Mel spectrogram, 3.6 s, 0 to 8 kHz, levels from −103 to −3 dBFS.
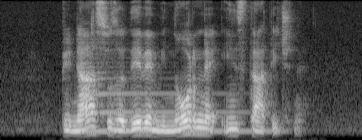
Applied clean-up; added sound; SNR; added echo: none; Wind instrument, woodwind instrument; 14 dB; none.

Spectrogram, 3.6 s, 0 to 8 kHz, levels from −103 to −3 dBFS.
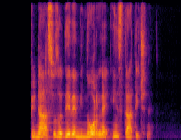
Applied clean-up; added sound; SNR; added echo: neural mask model DeepFilterNet 3.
